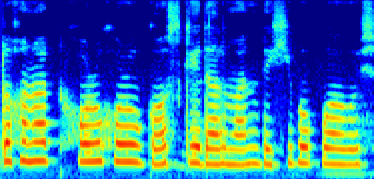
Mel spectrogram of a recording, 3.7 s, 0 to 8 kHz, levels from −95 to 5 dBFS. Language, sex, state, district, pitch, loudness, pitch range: Assamese, female, Assam, Kamrup Metropolitan, 275 Hz, -16 LUFS, 255-300 Hz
